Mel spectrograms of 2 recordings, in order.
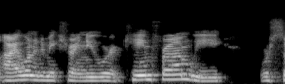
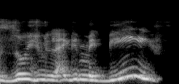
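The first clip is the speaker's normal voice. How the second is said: put-on slow, strong French accent; 3 semitones higher than usual. Imitating a French-raised restaurant owner asking a diner a question, in a strong French accent. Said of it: "he's got this strong French accent".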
